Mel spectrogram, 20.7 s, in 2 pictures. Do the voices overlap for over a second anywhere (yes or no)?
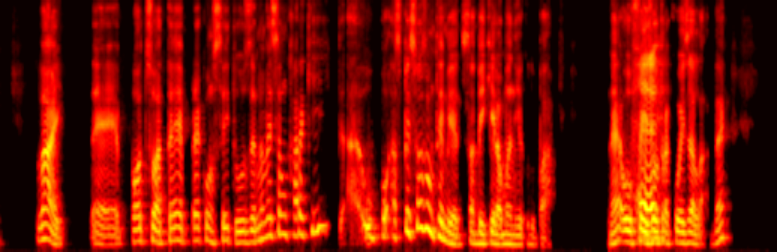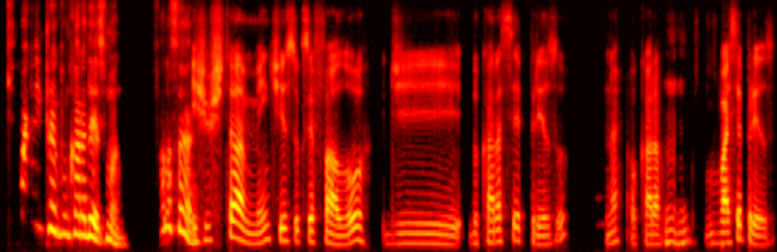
no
